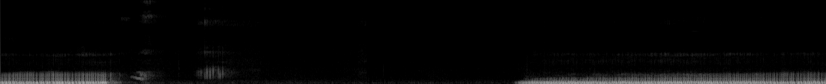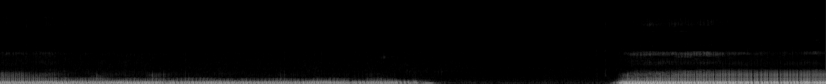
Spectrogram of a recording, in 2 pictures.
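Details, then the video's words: Domestic cat in an angry mood making a brief growl, then a long, steady rumbling growl of nearly four seconds, followed by another harsh growl. "Real Angry Cat Meow & Hiss | Billi Ki Awaaz"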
